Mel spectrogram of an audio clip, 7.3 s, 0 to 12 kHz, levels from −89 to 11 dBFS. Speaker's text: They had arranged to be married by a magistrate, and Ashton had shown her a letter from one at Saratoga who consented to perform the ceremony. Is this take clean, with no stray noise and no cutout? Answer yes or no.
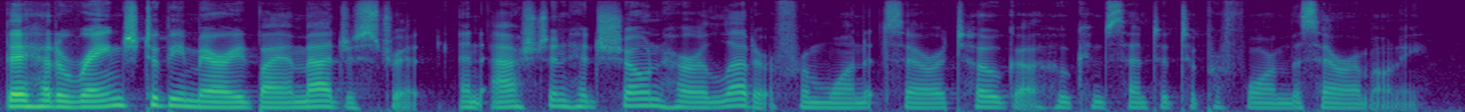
yes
